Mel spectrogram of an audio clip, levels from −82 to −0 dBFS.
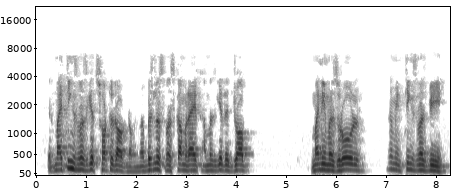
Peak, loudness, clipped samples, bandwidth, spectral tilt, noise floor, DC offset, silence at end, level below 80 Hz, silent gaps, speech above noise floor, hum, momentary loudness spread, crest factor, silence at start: -4 dBFS; -19 LUFS; under 0.1%; 7.2 kHz; -6.5 dB/octave; -77 dBFS; under 0.1%; 0.05 s; -56 dBFS; none; 58 dB; none; 9 LU; 16 dB; 0.25 s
